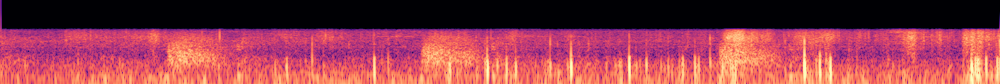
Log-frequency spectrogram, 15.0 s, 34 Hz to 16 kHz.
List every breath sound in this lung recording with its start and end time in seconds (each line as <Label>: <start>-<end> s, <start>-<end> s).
Inhalation: 2.45-3.42 s, 6.24-7.27 s, 10.81-11.84 s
